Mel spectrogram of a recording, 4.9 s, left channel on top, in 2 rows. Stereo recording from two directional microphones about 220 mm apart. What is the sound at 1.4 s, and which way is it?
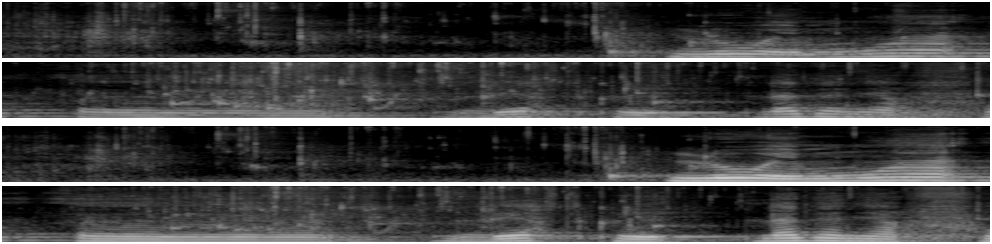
Speech, 40° right (ahead or behind).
